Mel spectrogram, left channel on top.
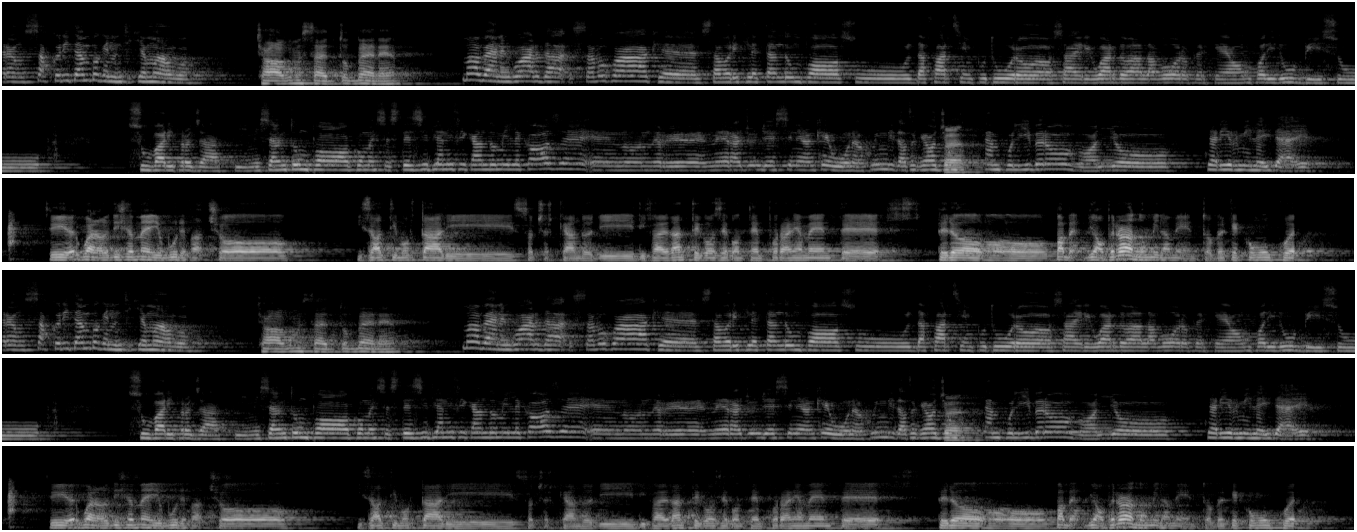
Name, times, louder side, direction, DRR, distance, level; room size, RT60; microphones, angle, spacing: voice 1, 0.0-2.0 4.6-14.0 14.8-25.3 25.6-26.7 27.1-27.2, left 1 dB, 5° left, 6 dB, 1.0 m, -33 dB
voice 2, 2.6-4.0 23.0-23.1 27.5-29.9 30.6-36.2 36.4-40.0, left 3 dB, 60° left, 9 dB, 1.2 m, -28 dB
24.0 x 19.0 x 8.8 m, 1.4 s
head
